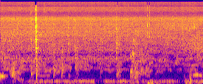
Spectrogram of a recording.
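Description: Steady sizzling of paneer frying in a pan, with a few soft clinks and scrapes scattered over the hiss.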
